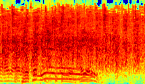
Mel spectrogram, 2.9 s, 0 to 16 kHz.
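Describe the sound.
Loud, dense applause celebrating the 250th programme fills all three seconds as a steady wash of clapping, with a voice speaking or calling out over it during the first two seconds.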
